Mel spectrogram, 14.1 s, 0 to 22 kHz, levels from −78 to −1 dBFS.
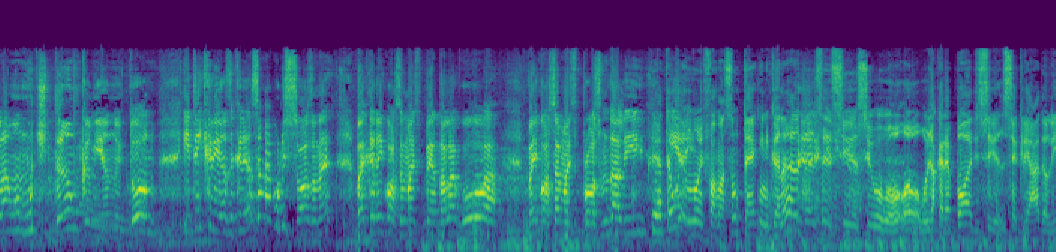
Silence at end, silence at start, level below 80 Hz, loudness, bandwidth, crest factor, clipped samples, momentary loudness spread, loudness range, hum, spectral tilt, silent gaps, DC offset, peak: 0 s; 0 s; -46 dBFS; -12 LUFS; 11.5 kHz; 14 dB; under 0.1%; 4 LU; 1 LU; none; 1 dB/octave; none; under 0.1%; 0 dBFS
